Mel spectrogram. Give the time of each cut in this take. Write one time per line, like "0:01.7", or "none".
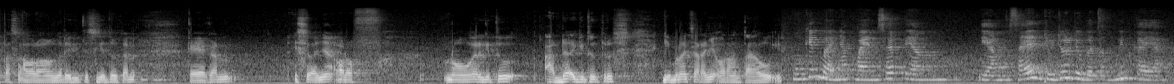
0:07.8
